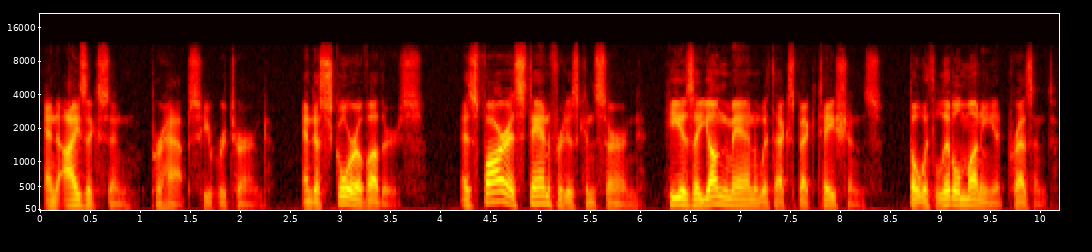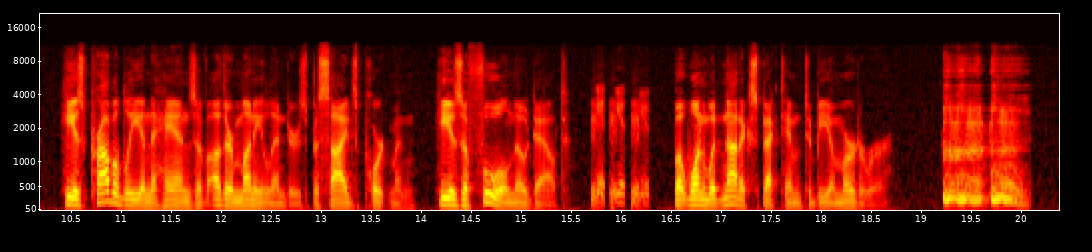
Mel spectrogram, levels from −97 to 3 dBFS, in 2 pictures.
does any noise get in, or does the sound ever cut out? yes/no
yes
